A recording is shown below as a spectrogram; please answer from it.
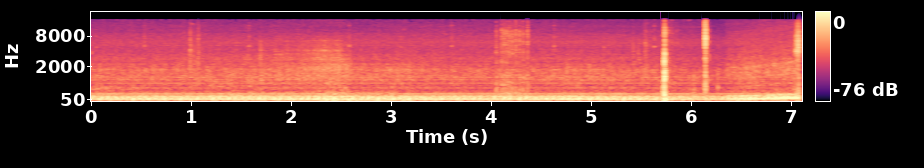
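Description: A car engine in the Jalopy video game churns and rumbles low and steady without catching, with two sharp clicks near the end and a slight rise in the drone just after.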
